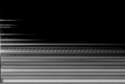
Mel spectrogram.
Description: VIBES BELLS

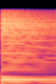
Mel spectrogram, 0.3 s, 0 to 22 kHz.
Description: P5 BASS A#2, Prophet Five; E-MU Formula 4000 Series Vol. 3; Analog Odyssey

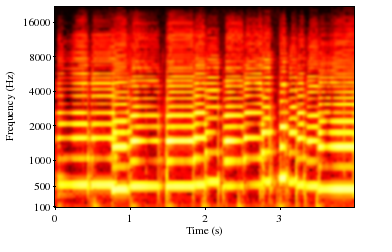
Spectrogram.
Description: Accordions, 120 laride

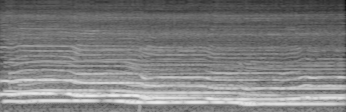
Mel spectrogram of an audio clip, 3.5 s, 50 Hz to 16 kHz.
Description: mixed oohs, Vox FX; E-MU Formula 4000 Series Vol. 1 - Hip Hop Nation

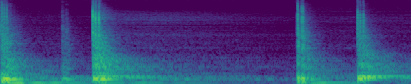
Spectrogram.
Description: Djembe; Sonic Foundry (Sony Creative Software); Ambient Atmospheres & Rhythms

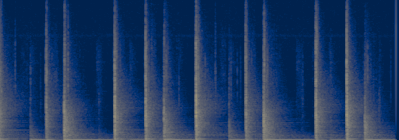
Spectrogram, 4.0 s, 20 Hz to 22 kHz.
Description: Surdo 120; Best Service; Festa Latina VOL-1; Drums & Percussion

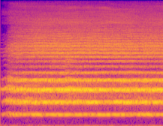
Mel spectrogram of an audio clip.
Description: KIDS CHOIR, Gospel

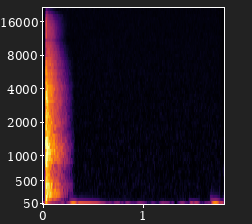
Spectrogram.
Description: Rim 2, Alesis SR-18

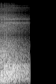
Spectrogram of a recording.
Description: SEQUENTL-TOM; Rubber Chicken Software Sample Bank; DRUMS + PERC

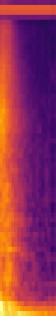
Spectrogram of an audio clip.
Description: SD, Dance Drums

